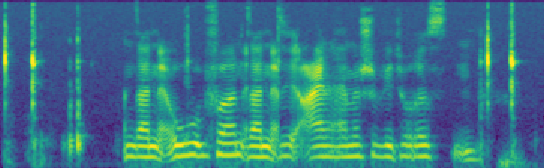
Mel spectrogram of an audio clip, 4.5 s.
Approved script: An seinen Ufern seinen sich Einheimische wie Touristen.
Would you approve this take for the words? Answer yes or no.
yes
